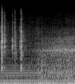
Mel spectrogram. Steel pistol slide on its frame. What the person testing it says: you shake it quite a bit of rattle there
